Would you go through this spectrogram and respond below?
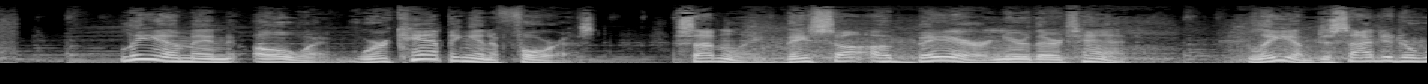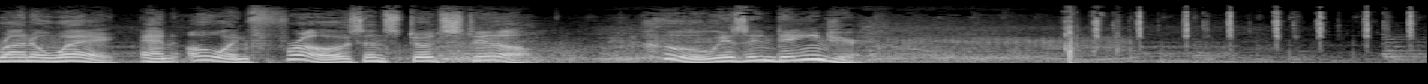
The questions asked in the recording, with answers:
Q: Who is in danger?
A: Liam, the bear is likely to start chasing him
